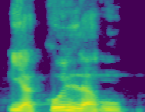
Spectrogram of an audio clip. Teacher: Bila nun ini bertemu dengan huruf lam ataupun ra, ia perlu nun tersebut perlu dimasukkan ataupun diidghamkan ke lam tanpa dengung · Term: idgham bila gunnah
